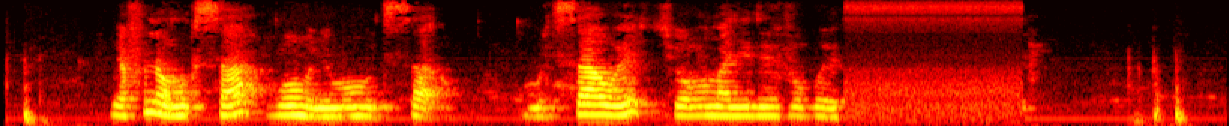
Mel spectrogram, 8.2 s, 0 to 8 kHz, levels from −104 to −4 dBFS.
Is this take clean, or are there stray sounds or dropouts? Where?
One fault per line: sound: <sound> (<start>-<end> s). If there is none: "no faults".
no faults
